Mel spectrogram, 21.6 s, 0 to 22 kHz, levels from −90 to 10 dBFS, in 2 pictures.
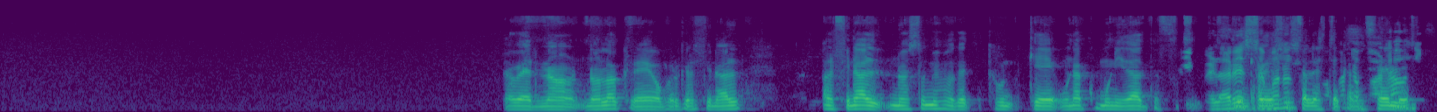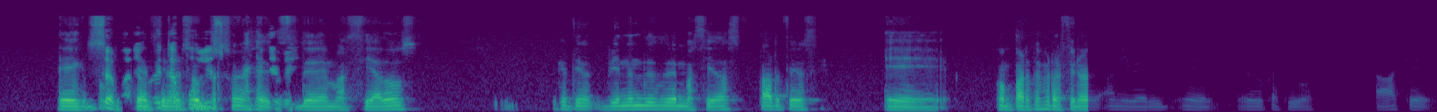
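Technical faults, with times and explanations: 5.70 to 5.75 s and 6.01 to 6.14 s, echo leak: two brief, faint scraps of a delayed copy of the speech, about 40 dB below the talker, arriving 426 ms after the original. The likely cause is a far-end loudspeaker whose echo canceller let part of its microphone pickup through and send it back. On a spectrogram these appear as weak, smeared duplicates of earlier speech patterns, offset in time. On the waveform they are barely visible.
8.81 to 9.10 s, 9.72 to 10.71 s, 11.66 to 12.07 s and 12.23 to 13.00 s, speech suppressed in double talk: the speech dips and breaks up in pieces, falling by roughly 20 to 35 dB at its deepest. This likely happened because both ends talked at once and the echo canceller, unable to separate its talker from the echo, attenuated everything. The waveform shows sudden notches in the envelope. The spectrogram shows the speech energy fading in patches.
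18.94 s to the end, audio dropout to a faint residue: the speech cuts off abruptly mid-flow and does not return. Only a faint sound remains, roughly 35 dB down. The likely cause is that the wanted signal was lost while the path after the break stayed live. On the waveform the amplitude collapses to a thin line at a sharp edge, unlike a fade. The spectrogram goes nearly blank, keeping only a dim wash.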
